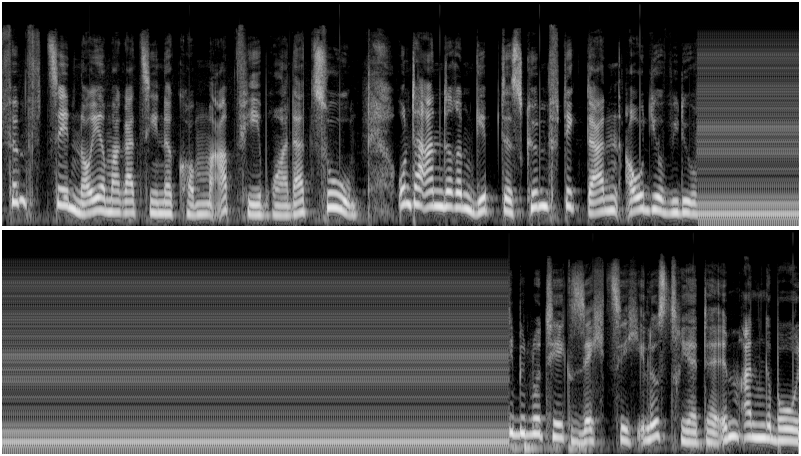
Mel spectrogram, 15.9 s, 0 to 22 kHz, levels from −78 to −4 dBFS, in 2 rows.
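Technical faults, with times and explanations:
0.38–15.89 s, periodic USB or driver dropouts: A background task stalls the USB bus or audio driver every 0.5 s, and each stall loses a sliver of audio, roughly a tenth of a millisecond, which is replaced by silence. Around 30 of these gaps fall at an even spacing across the clip. Each tiny hole breaks the waveform abruptly, so it is heard as a regular tick twice per second wherever sound is present.
6.98–13.05 s, system hang loop: The computer or driver freezes while the sound hardware keeps replaying the same ring buffer, so a single 20 ms stretch of audio repeats exactly, back to back, for about six seconds. Because the loop restarts 50 times a second, the repetition fuses into a steady 50 Hz buzz that replaces the normal sound, with no change in content until playback recovers at 13.05 s.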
